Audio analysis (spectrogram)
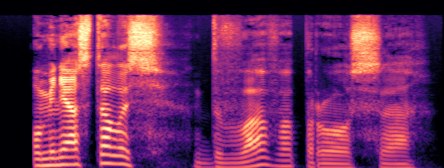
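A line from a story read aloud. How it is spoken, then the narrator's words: Sad drawl. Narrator (Russian): грустно протянул Энделион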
